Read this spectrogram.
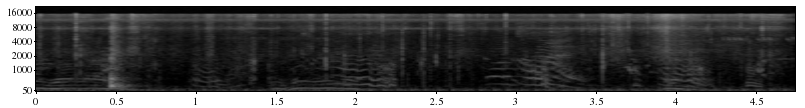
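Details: Mother dog looking after her puppies; a high, wavering whine bends up and down in short harmonic yelps over about five seconds, with a sharp click near the start and a low hum beneath.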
